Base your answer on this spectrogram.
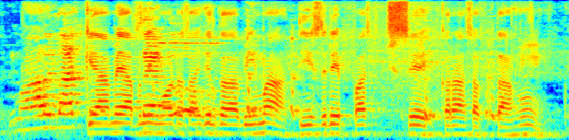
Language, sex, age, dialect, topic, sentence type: Hindi, male, 18-24, Awadhi Bundeli, banking, question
